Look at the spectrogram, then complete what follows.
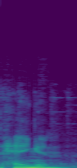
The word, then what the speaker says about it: hanging: But usually you don't really pronounce the G in this context cuz it's very informal.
